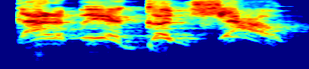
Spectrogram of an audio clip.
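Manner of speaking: hype shout. Real, not acted. Hyping up the show opener.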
